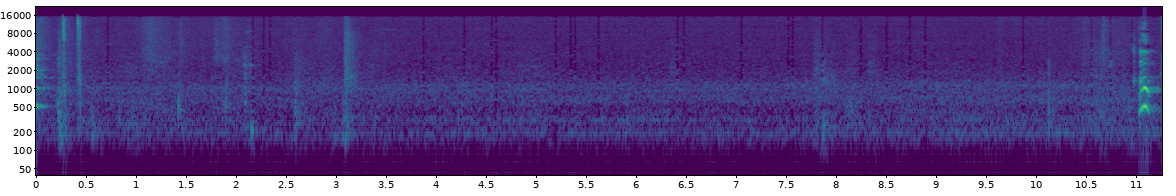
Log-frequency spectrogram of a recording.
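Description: A quiet indoor room with faint background hum and a few soft knocks and clicks.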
